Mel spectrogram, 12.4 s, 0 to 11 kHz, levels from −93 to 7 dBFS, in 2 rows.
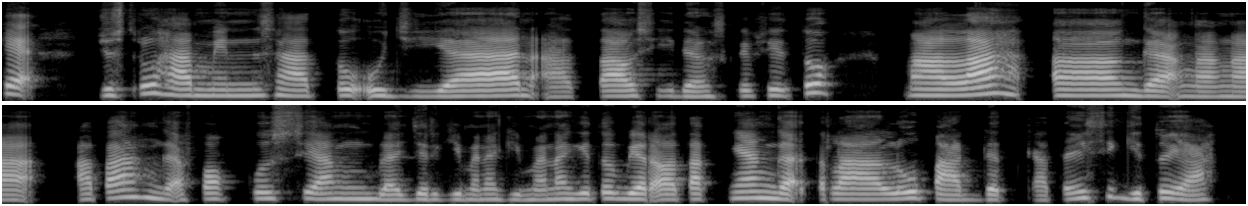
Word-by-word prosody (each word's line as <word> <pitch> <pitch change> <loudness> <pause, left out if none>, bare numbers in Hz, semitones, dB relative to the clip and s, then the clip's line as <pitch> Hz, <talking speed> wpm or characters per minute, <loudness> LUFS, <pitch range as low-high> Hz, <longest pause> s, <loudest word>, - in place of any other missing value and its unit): kayak 250 -2 +2 0.3
justru 205 +5 -5
H-1 195 -2 -1
ujian 180 +1 +3
atau 175 +2 -1
sidang 180 -2 -6
skripsi 180 +3 -7
itu 285 - +4 0.4
malah, 210 +5 +6 0.2
eee, 195 0 +4
nggak 180 -2 +2
nggak 165 -1 -2
nggak 165 -1 +1 0.2
apa 180 +5 -1
nggak 220 -7 -2
fokus 195 +1 -4
yang 185 0 -1
belajar 170 0 -3
gimana-gimana 170 0 -6
gitu, 190 +1 -1
biar 180 -2 +3
otaknya 180 +4 -2
nggak 180 - +3
terlalu 180 +2 +2
padet. 160 0 -1
Katanya 180 +8 -5
sih - - -12
gitu 190 +2 -2
ya. 165 -1 -2
185 Hz, 140 wpm, -26 LUFS, 170-200 Hz, 0.4 s, malah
